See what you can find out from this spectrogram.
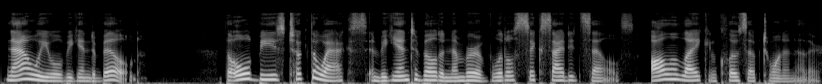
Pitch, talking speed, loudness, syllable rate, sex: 185 Hz, 225 wpm, -18 LUFS, 5.8 syllables/s, female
